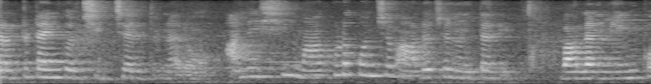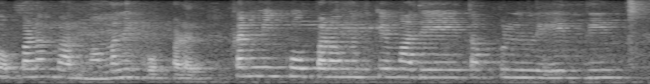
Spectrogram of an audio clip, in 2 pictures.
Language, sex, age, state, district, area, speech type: Telugu, female, 18-30, Telangana, Hyderabad, urban, spontaneous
